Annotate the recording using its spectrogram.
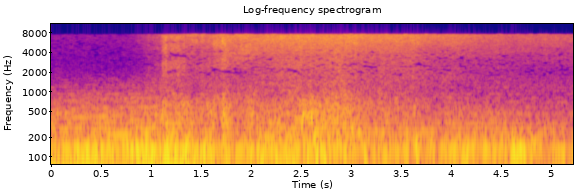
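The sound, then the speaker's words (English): A Venusian machine speeds across the surface of a purple lake, taking less than 20 Earth minutes to cross it. Its low engine drone holds steady beneath loud, continuous rushing spray and buffeting wind, with no voices throughout. “It took the Venusian machine less than 20 Earth minutes to speed over the surface.”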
